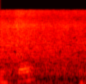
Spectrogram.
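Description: Ground spice paste stir-fried in hot oil, a brief burst of steady close sizzling with a faint voice underneath.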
